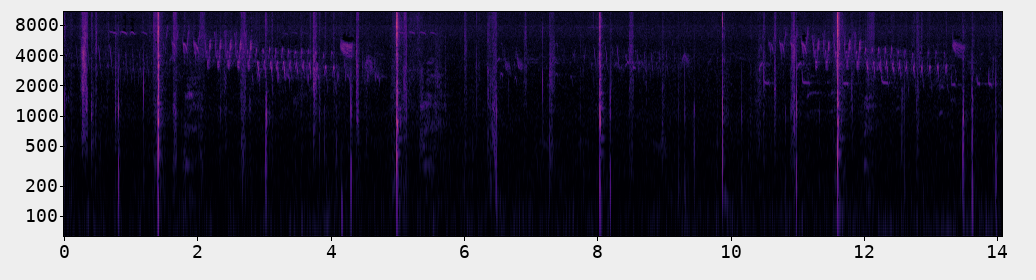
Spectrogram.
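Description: Tennis ball struck back and forth by rackets in a rally: four sharp hits about three and a half seconds apart, with fainter bounces and footsteps between them. A songbird twice sings a rapid trill that falls in pitch.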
